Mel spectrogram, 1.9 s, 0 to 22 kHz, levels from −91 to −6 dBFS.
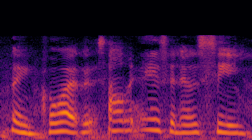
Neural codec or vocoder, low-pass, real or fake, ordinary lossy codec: codec, 16 kHz, 1 kbps, FreqCodec, larger model; none; fake; none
